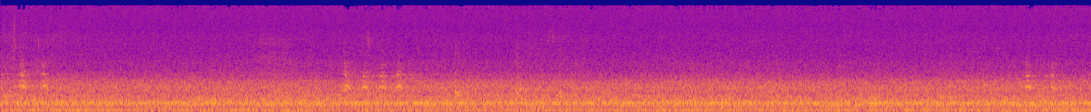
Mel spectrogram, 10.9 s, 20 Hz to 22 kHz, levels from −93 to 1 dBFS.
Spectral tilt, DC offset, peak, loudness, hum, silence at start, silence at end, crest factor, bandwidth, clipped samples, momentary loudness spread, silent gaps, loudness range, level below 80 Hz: -6.5 dB/octave; 0.3%; -8 dBFS; -22 LUFS; none; 0 s; 0 s; 12 dB; 18 kHz; under 0.1%; 1 LU; none; 0 LU; -34 dBFS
